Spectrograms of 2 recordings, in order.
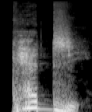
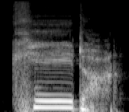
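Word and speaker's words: cadre: American ইংলিশে বলে ক্যাড্রি ক্যাড্রি সচরাচর এটা ভুল উচ্চারণ করি যেমন ইট ওয়াজ এ smell but capable ক্যাডার of doctor so এটা ক্যাডার না এটা কেডার keep practice in keep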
